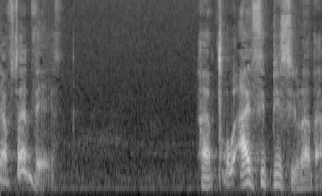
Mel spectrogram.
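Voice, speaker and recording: This man speaks with a Nigerian accent. His pace is moderate. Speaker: former head of state. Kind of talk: interview answer.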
